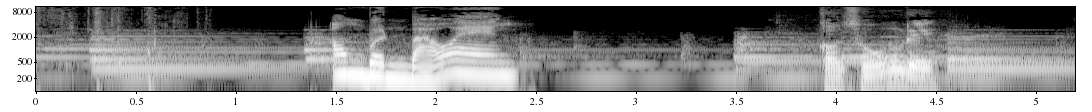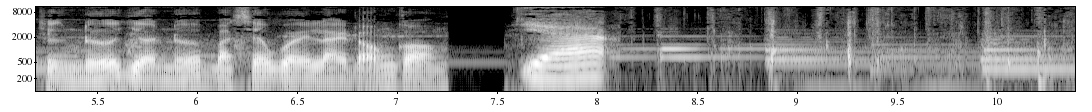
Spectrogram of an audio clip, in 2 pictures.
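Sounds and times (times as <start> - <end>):
speech: 1.5 - 2.5, 3.9 - 4.6, 5.2 - 8.2
horse hooves clip-clopping pulling a cart through snow: 8.1 - 10.3.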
